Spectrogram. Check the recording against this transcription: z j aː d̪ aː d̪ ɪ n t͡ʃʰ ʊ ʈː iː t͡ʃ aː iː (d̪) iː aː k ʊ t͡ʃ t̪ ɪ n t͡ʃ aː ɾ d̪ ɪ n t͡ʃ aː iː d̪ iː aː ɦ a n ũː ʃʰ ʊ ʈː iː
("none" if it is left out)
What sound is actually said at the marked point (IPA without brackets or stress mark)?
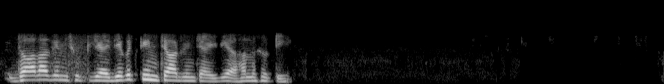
d̪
